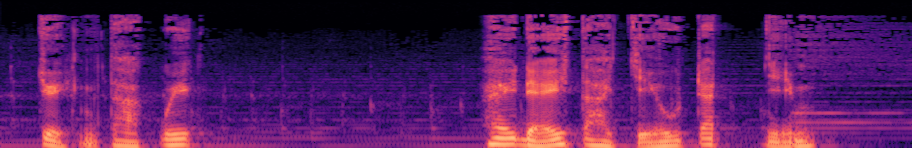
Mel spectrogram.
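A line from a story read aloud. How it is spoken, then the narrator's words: Smiling whisper to herself. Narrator (Vietnamese): bà tự mỉm cười thì thầm nói với chính mình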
